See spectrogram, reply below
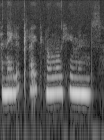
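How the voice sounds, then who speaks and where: A woman's voice: sits high, flat delivery, mellow, slightly rough, lo-fi sound, exaggerated voice. A woman with a British accent playing a teasing, haughty vampire kidnapper in an ASMR roleplay, whispering breathily. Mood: teasing, controlling. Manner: teasing, mock-apologetic, unhurried.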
